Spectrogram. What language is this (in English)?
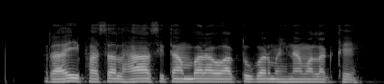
Chhattisgarhi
